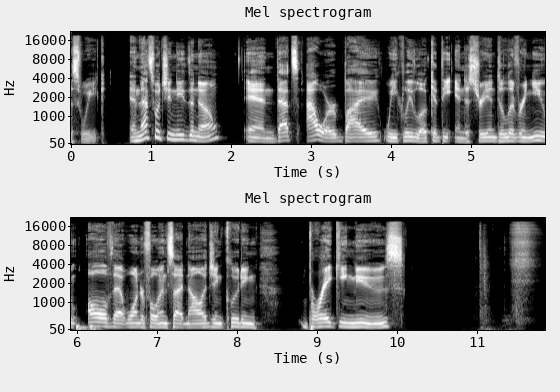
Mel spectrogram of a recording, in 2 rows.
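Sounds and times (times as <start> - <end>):
speech: 0.0 - 10.1
door opening with rattling creak and scrape: 10.9 - 11.5.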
